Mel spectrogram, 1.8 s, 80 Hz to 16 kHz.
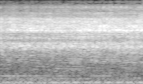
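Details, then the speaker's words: Sondors Rockstar e-bike, new rear wheel with 223 mm rotor, on stand after brake adjustment: even whir with light hub ticking, no scrape; wheel spins freely, brake no longer rubbing. "Finishing touch. I adjusted the brake. It's not rubbing anymore."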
